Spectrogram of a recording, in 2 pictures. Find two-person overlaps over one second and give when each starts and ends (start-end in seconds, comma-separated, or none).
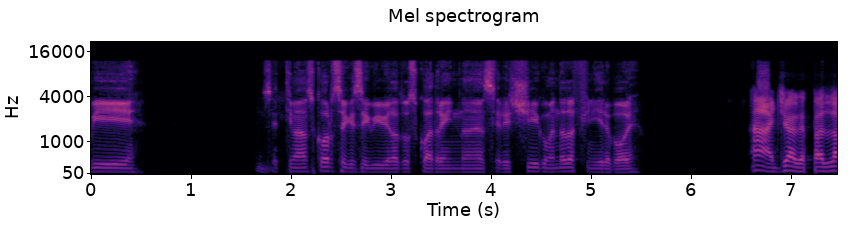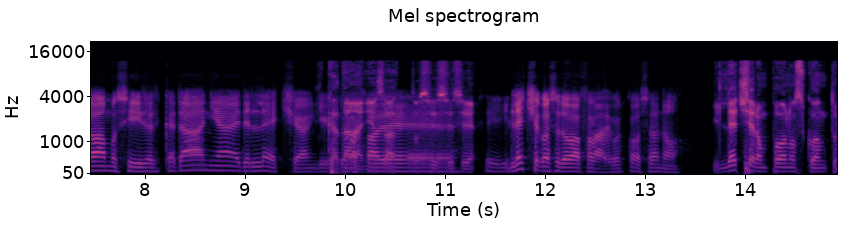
9.7-11.2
